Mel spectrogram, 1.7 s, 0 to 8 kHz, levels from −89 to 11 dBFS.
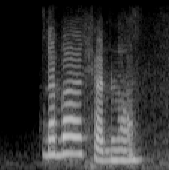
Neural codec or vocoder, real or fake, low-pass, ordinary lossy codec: codec, 44.1 kHz, 3.4 kbps, Pupu-Codec; fake; 7.2 kHz; Opus, 32 kbps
